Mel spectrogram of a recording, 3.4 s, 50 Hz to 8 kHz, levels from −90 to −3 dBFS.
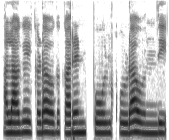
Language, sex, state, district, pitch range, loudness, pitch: Telugu, female, Andhra Pradesh, Sri Satya Sai, 205-215 Hz, -17 LUFS, 210 Hz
